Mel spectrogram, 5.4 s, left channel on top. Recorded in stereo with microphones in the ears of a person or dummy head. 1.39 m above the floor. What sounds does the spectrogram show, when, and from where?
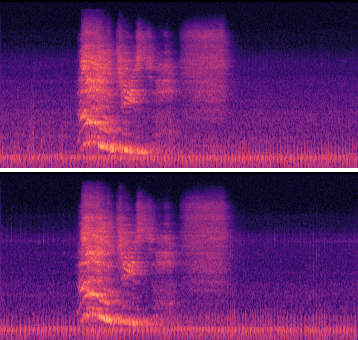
1.1 s a shout: 5° right (ahead or behind), 2.5 m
